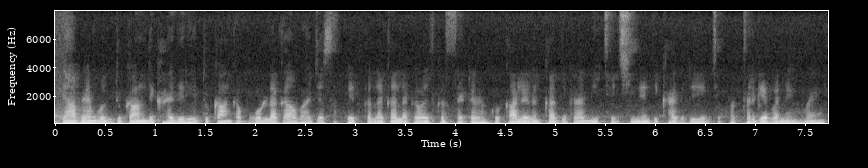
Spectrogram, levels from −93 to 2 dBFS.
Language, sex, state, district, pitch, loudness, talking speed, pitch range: Hindi, female, Bihar, Darbhanga, 120 Hz, -17 LUFS, 335 wpm, 115-125 Hz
